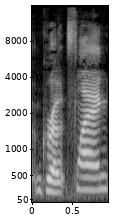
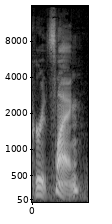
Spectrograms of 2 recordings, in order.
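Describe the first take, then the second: First: The first part rhymes with 'boat'. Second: The first part rhymes with 'boot'. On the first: The speaker calls it right. "it's pronounced like Groat slang" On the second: The speaker calls it wrong. "When I first read it for the first time, I thought"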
